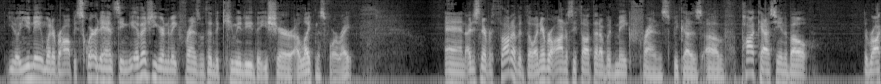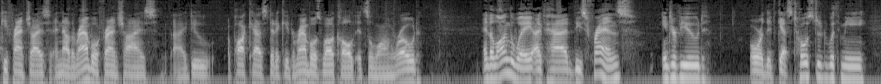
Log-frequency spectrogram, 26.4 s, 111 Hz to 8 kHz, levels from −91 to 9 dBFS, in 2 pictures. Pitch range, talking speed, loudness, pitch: 95-120 Hz, 185 wpm, -19 LUFS, 110 Hz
